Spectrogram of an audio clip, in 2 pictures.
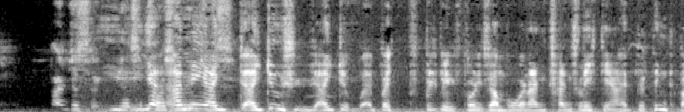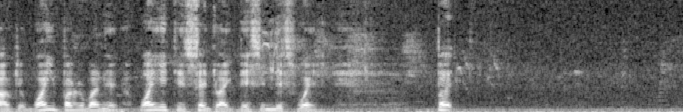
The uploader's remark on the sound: Filmed in Hyde Park, London. The impromptu discussion was recorded on an iPad without the use of external microphones, so this affected the audio quality.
